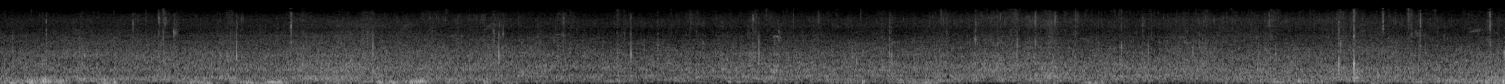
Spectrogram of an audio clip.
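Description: Wind buffeting the microphone in gusts, strongest in the first few seconds, over a steady hiss of wind and sea surf, with a few faint ticks.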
